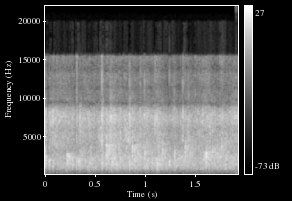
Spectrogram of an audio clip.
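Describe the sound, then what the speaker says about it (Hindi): Loud, dense applause from an audience at a direct selling motivational talk, steady and sustained throughout with no break. "एक ताली होना चाहिए जबरदस्त तरीके से"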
